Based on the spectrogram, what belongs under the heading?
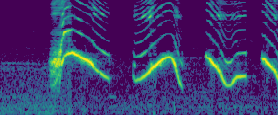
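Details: Caged black-throated laughingthrush singing many voices: four long, rich, swooping whistles that slide up and down, loud and full-toned over a faint room hum.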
